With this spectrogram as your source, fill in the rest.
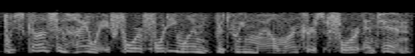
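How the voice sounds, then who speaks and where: A synthetic man's voice reads automated weather warnings as a radio announcer, with flat, formal, segmented delivery. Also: medium pitch, moderate pace. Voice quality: synthetic text-to-speech voice. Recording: noisy, humming weather radio broadcast.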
